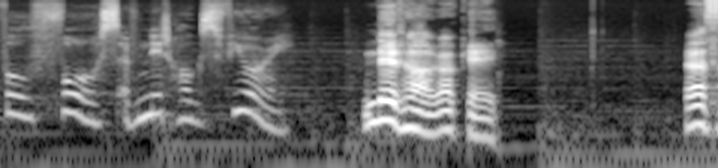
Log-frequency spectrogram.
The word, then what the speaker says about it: Nidhogg: Nidhogg, okay. That's how you pronounce it.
